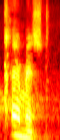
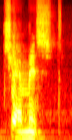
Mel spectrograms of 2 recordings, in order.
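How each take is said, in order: First: It begins with a hard k sound. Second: It begins with a ch sound.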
